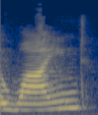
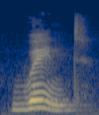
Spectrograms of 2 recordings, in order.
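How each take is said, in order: First: The vowel is a long I sound. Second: The vowel is a short E sound. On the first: The speaker calls it wrong. "You don't say wind" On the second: The speaker calls it right. "You say wind. It's the short E"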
